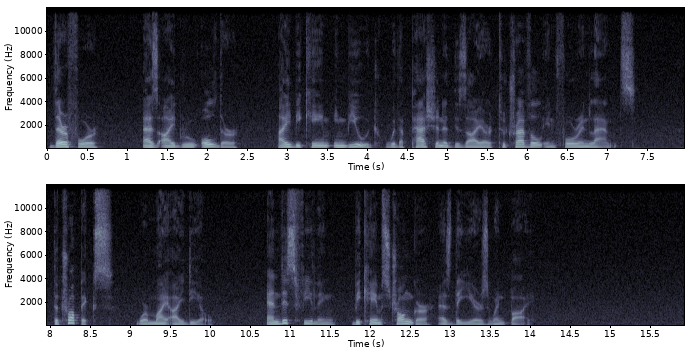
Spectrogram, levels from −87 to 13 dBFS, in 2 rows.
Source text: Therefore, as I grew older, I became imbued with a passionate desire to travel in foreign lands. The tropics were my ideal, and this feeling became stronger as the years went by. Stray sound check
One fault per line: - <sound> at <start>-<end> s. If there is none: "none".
none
